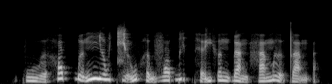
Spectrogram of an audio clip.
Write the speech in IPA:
k w u˧˩ ə̯ h ɔ˦˥ p̚ ɓ ə̰˧˥ n ɲ ə˧ w t͡ɕ ə̰ː˧˥ w h ə̰˧˨ w v ɔ˨˦ ɓ i˦˥ t̚ h ɛ̰˧˥ j ʔ ə˧ n ɗ a˧˩ ŋ h a˨˦ m ɣ ə̰ː˧˨ t̪ a̰˧˨ m ʔ

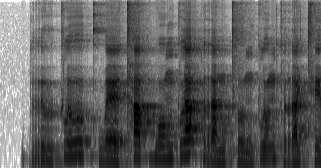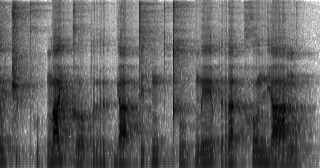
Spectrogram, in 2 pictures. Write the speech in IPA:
p r ɯː˩˦ k l ɤː˥˩ kʰ w ɛː˩˦ tʰ a˥˩ p̚ b ɔː˧ ŋ k l a˥˩ ʔ p r a˩˦ n tʰ ɤː˩˦ ŋ k l o˥˩ n k r a˨˩ j tʰ eː˦˥ w t͡ɕ u˦˥ k̚ pʰ u˨˩ k̚ m a˥˩ j k ɤː˩˦ p r ɯ˨˩ k̚ j a˨˩ ʔ t i˥˩ t̚ m u˥˩ k̚ tʰ uː˨˩ k̚ m eː˥˩ p r a˦˥ t̚ h o˥˩ n j a˧ ŋ

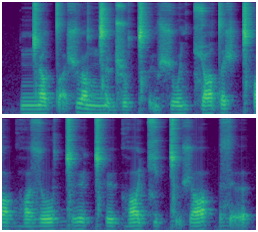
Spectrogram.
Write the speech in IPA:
ŋ͡ǀ ø lʲ tˤ ṵ ʃ l ɒ ŋ͡ǀ ə ɖ͡ʐ o ǀʰ ə̰ lʲ ʃ o lʲ t͡ɕ o tˤ ə ʃ ǀʰ ɒ ɡʱ ɒ z o ɡ͡ǀ ø ǀʰ ø ɡʱ ɒ t͡ɕ ə ǀ ṵ ʃ ɒ | z ə̰

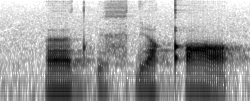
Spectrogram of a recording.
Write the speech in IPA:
ɜ d ɠ ɪ x ɗ i qʼ ɑ

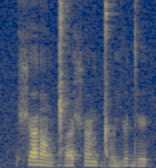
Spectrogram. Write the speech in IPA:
ʃ ɐ˦ ɾ ã˨ ɡ͡ǁ ɐ˦ ʃ œ̃˦ ɡ͡ǁ o˨ j ʏ˦ d ɪ˦

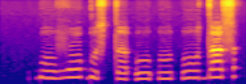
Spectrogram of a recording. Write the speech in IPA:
ɠ o˧ v ɔ˦ ɠ ʊ˨ s t ɐ˨ ʔ o˨ ʔ ʊ˨ ʔ o˧ d a˦ s

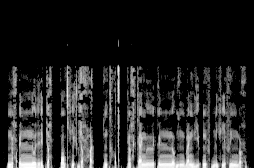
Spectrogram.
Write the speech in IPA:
ŋ ĩ ħ ʔ ø nː u r e pʲ æ ħ pː æ̃ tˤ fʲ æ̃ ʃ vʲ o ħ h ɑ kː ĩ k h o tˤ kː æ̃ ħ k æ ŋ lː ø k ø nː o ɡ ĩ ŋ b æ ŋ vʲ u ʔ ĩ f b ĩ fʲ æ̃ f i ŋ m u ħ

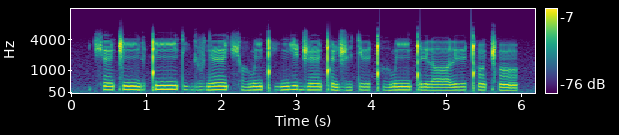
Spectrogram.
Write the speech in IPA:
t͡ɕʰ ə̃ː ǁ ĩː ɡ ʏ ǃ ĩː t i̤ ɡ ə̤ v d ə̃ː t͡ɕʰ ɔ̤ w ĩ ǃʰ i̤ ŋ i ɖ͡ʐ ə̃ː ǃ ə̃ ɖ͡ʐ ə̤ t ʏː ǃʰ ɔ̤ w ĩː ǃ ʏ l ɔː l ʏː ǃʰ ɔ̃ ǁʰ ɔ̃

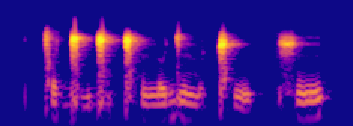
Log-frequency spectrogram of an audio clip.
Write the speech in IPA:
ǀ ə ɡ͡ǁ ĩ ɡ͡ǁ ĩ ǁʰ ə̃ n o d͡ʑ ə̃ m o ǁʰ ĩ | ʂ ĩ

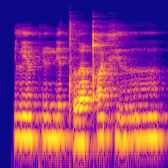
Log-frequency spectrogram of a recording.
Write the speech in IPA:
lʲ ɛ̃ ʊ̯ kʲ ũ mʲ a tʼ ɤ ɪ̯ qʼ ũ xʲ ɯː

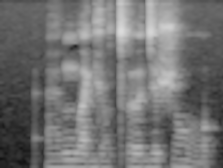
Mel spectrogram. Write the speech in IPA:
ʔ æ̤ ŋʷ a ɡʲ ɔ̤ tʼ ɵ d ʏ ʃ ɔ̤

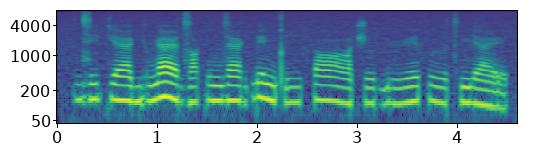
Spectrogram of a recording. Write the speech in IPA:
d͡z i kʲ æː bʲ o ŋ æː d͡z ɑ k u ŋ z æː ɡ ɓ e ŋ pʼ iː f ɑː t͡ʃ ɯ ɠ yː e̯ f ɯː t͡s mʲ æ e̯

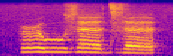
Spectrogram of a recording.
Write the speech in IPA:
ʕ uː z ɛː d z ɛ

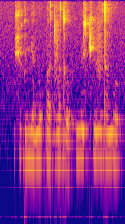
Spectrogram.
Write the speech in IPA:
ç y ɡ ʊ nʲ ɐ n o p ɐ d v ɐ d ʊ | n y z cʰ y v ɪ d ɐ ŋ ʊ

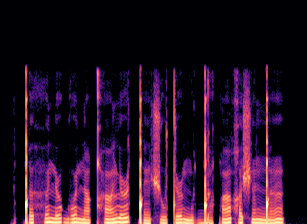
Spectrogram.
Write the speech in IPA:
ǃ ə˨˥ h ɵ˧˥˧ n ə˞˧˥˧ ɡʷ ə˞˧˥˧ n ə̃˨˥ qʰ ũ˨˥ l ə˞˧˥˧ ǃ ẽ˨˥ ʃ u˧˥˧ t ə˞˧˥˧ ŋ u˨˥ ɡ͡ǃ ɨ˧˥˧ q ũ˧˥˧ χ ə˧˥˧ ʃ ə̃˧˥˧ ŋ͡ǃ ə̃˧˥˧

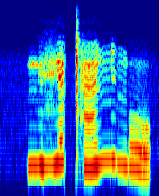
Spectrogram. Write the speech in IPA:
mʲ ʊ vʲ æ ǀʰ æ̃ ɲ i ŋ o

